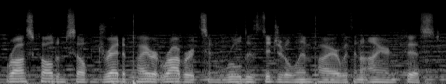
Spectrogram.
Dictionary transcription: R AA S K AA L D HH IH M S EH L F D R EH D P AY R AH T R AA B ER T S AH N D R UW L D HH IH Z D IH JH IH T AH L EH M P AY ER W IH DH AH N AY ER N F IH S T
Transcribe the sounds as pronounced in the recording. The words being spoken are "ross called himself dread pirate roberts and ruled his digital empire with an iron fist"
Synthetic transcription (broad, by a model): R AA S K AA L D HH IH M S EH L F D R EH D P AY R AH T R AA B ER T S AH N R UW L D HH IH Z D IH JH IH T L EH M P AY ER W IH DH AH N AY ER N F IH S T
